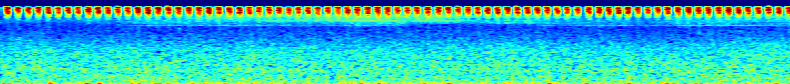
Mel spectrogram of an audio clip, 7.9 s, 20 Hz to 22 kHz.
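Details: Grey bush-cricket recorded in July 2021, stridulating in a rapid, regular series of thin, high clicks that keep an even rhythm across the whole stretch, against quiet hiss.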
